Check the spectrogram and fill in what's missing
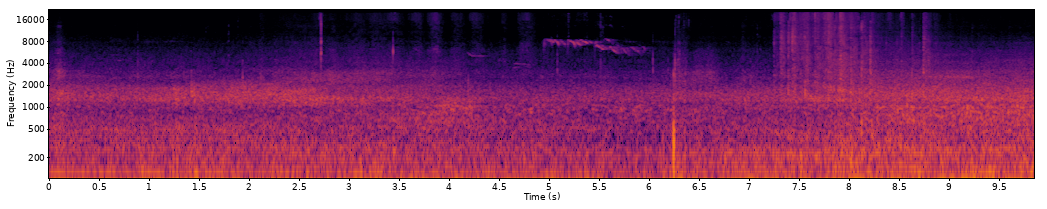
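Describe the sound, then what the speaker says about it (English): Pigeons or doves coo softly from trees beside an old church, faint and distant over a steady outdoor wind rumble and low background noise. "Birds in the trees."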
